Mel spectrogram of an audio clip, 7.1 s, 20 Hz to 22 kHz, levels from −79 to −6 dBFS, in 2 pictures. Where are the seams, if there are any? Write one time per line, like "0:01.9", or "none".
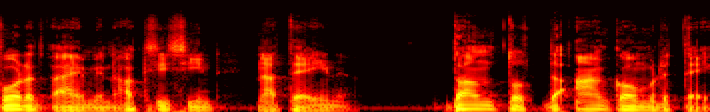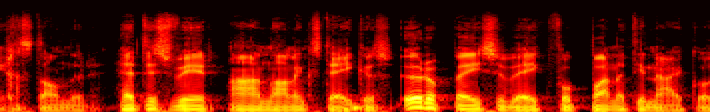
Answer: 0:01.3
0:02.6
0:04.7
0:05.5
